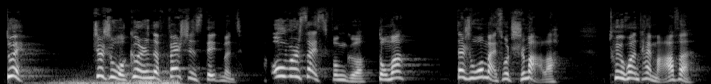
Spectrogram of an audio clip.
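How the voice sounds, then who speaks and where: An actor in his twenties playing a flustered, glib young office worker in an animated short drama, over-explaining in corporate buzzwords. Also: very high voice, brisk, exaggerated voice. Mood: glib, defensive. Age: 20s.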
